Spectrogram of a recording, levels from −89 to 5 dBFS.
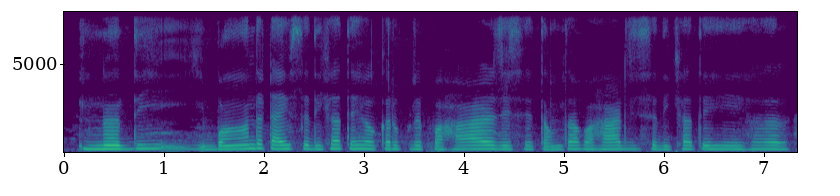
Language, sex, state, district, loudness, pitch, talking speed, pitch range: Hindi, female, Chhattisgarh, Jashpur, -35 LUFS, 200 Hz, 130 wpm, 195-205 Hz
